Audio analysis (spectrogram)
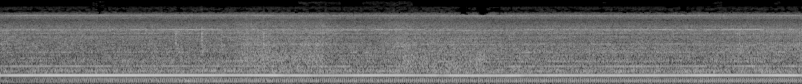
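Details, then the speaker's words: Carpet extractor wet vac during the interior detail of a 2006 Vauxhall Corsa C 1.0: a constant high-pitched whine over an even suction roar means the dirty-water recovery tank is full and needs emptying. "As you can see, it's cleaning up lovely, but that noise you can hear on the machine means it's full, so I've got to empty it."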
